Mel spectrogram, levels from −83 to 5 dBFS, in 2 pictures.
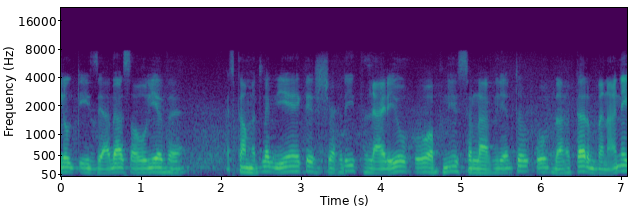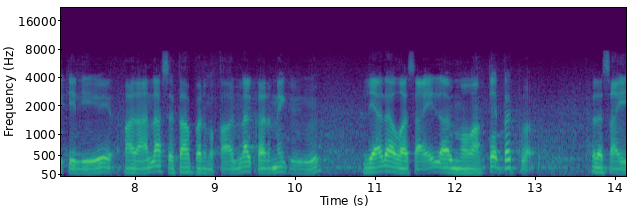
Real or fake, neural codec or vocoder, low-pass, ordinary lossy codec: fake; codec, 16 kHz, 1 kbps, X-Codec, HuBERT features, trained on balanced general audio; none; none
